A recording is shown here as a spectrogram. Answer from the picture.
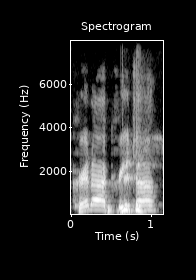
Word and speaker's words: Krita: Krita? I pronounce it Krita, and everyone I know pronounces it Krita.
